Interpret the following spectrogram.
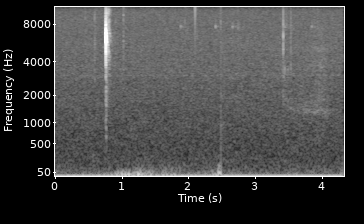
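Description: A few scattered clicks from a computer keyboard and mouse while code is edited, the sharpest a little under a second in and another about two and a half seconds in, over faint room noise.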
